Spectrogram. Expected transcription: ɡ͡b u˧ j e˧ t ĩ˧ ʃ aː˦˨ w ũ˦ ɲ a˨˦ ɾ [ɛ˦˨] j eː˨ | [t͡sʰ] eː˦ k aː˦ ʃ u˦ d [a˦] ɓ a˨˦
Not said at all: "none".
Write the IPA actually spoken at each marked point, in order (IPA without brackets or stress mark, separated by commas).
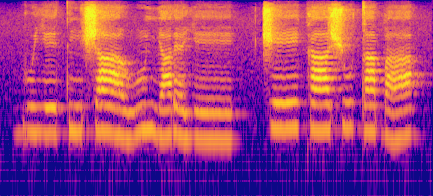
ɛ˨, t͡ʃ, a˦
